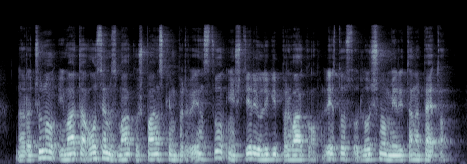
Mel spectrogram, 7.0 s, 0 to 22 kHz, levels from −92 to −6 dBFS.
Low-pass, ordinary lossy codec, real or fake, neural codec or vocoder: none; none; real; none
